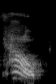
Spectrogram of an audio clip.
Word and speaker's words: Kaup: It's pronounced Kaup, like the animal, cow.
